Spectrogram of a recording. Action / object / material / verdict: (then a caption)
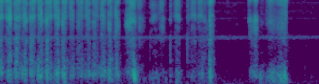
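scrape / plastic inline earphone remote / plastic / none. A pencil point rubs and scratches across a small white plastic inline earphone remote/mic. It makes a quick run of short, bright, dry scratchy strokes, fast and somewhat uneven at first. These thin out into a few slower scrapes with brief pauses, and there is no low rumble.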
